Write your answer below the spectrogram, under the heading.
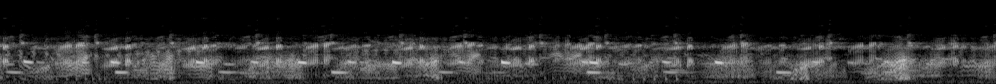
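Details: Croaking frogs fill the recording, many voices overlapping in pulsed rasping bursts, with clear short tonal notes recurring about once a second over the chorus.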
